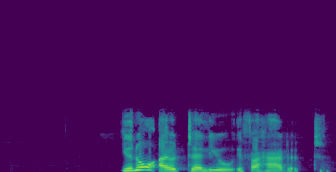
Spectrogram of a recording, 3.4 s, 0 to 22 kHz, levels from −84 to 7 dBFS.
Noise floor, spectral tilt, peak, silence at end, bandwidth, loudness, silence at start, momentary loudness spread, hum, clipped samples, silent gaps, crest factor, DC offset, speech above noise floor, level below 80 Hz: -81 dBFS; -5 dB/octave; -2 dBFS; 0.15 s; 8 kHz; -15 LUFS; 1.25 s; 9 LU; none; under 0.1%; none; 14 dB; under 0.1%; 66 dB; -60 dBFS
